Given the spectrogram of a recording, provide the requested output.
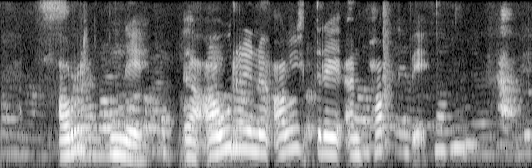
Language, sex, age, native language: Icelandic, female, 9, Icelandic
